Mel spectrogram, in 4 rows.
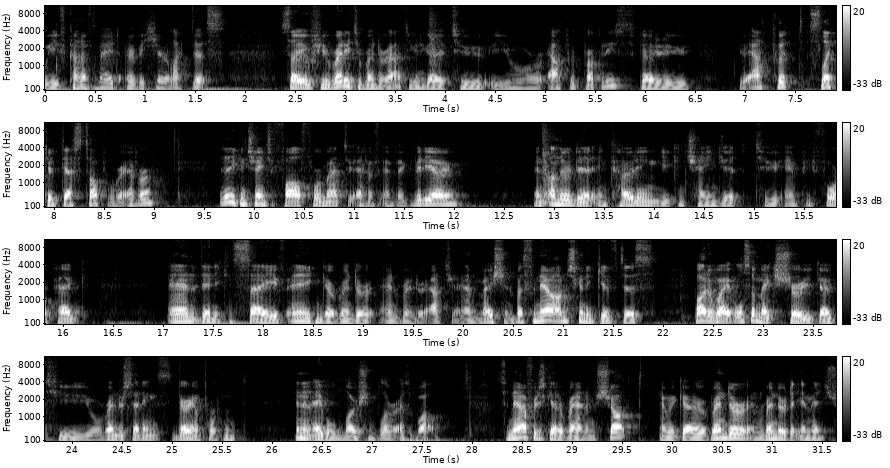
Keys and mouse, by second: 0.0-5.0 middle drag, 1.5 ctrl+s, 5.0 click, 5.1-6.8 middle drag, 6.8-23.2 drag, 17.5 ctrl+s, 23.2-26.2 middle drag, 26.2 click, 26.3-28.3 ctrl+middle drag, 27.2 ctrl+s, 27.4 ctrl+s, 28.3-31.6 drag.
